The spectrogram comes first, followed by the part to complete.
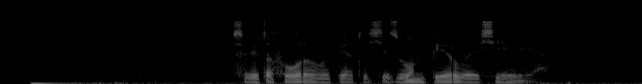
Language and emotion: Russian, neutral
